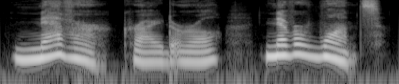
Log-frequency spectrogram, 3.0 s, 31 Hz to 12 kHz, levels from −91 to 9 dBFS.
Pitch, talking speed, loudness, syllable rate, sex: 190 Hz, 100 wpm, -19 LUFS, 3.4 syllables/s, female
